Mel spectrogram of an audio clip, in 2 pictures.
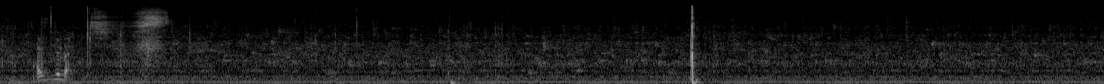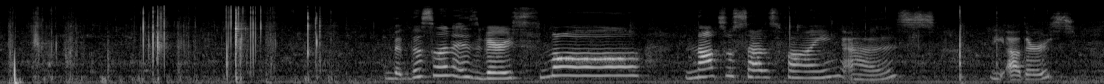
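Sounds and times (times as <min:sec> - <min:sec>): air bubbles popping in slime: 0:06.9 - 0:07.1, 0:11.1 - 0:14.6
slime stretched by hand: 0:11.1 - 0:14.5.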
